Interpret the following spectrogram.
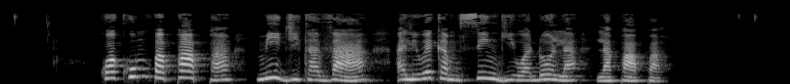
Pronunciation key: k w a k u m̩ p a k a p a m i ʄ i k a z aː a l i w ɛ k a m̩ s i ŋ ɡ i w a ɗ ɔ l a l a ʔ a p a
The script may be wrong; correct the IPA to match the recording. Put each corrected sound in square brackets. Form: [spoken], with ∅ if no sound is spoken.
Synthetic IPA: k w a k u m̩ p a [p] a p a m i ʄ i k a [ð] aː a l i w ɛ k a m̩ s i ŋ ɡ i w a ɗ ɔ l a l a [p] a p a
